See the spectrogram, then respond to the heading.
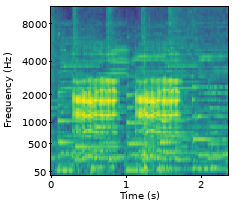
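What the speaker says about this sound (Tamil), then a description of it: "sheep செம்மறியாடு," A sheep bleats twice, close and loud, each bleat a long, wavering cry with a short pause between.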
